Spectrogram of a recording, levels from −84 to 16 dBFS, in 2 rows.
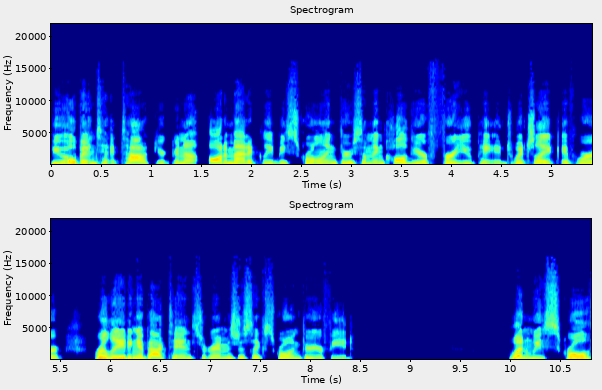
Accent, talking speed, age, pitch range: American, 200 wpm, 20-39, 190-225 Hz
